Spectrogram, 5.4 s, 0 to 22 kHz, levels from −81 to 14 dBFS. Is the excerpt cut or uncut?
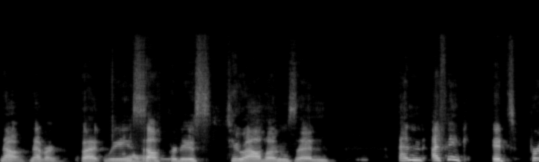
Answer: uncut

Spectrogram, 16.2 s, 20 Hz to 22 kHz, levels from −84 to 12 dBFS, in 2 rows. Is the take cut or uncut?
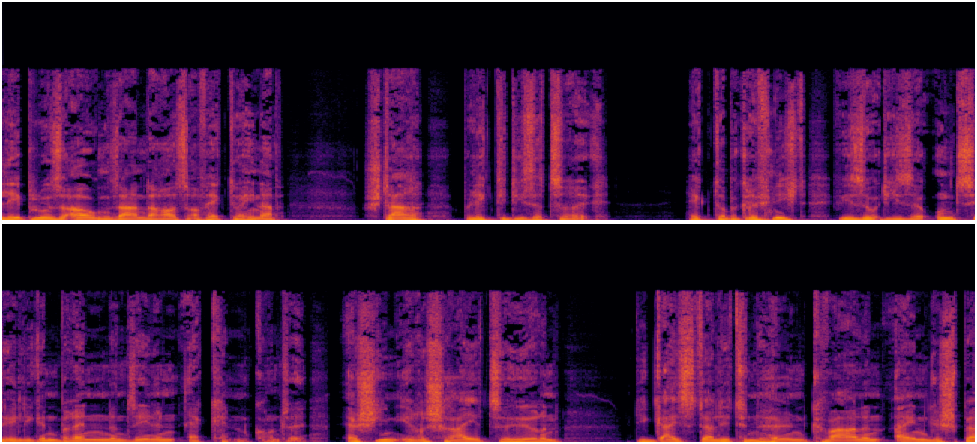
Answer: cut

